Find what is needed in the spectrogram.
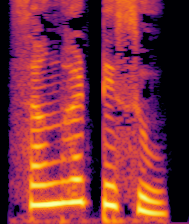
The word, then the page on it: ಸಂಘಟ್ಟಿಸು: sanghaṭṭisu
